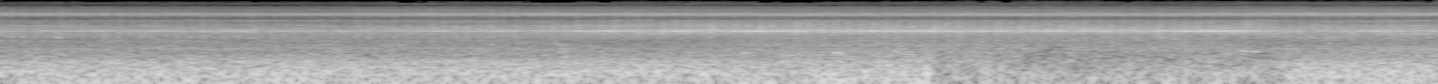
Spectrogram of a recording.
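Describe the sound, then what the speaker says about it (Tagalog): Airplane engines drone steadily before takeoff in a broad, loud cabin roar with a high whine, heard from inside the plane and continuous throughout. "Ililipad na kami ng aeroplano."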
